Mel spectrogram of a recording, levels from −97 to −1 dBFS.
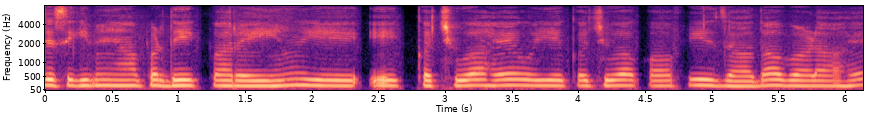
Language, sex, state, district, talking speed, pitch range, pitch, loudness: Hindi, female, Delhi, New Delhi, 205 wpm, 185-195 Hz, 190 Hz, -16 LUFS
